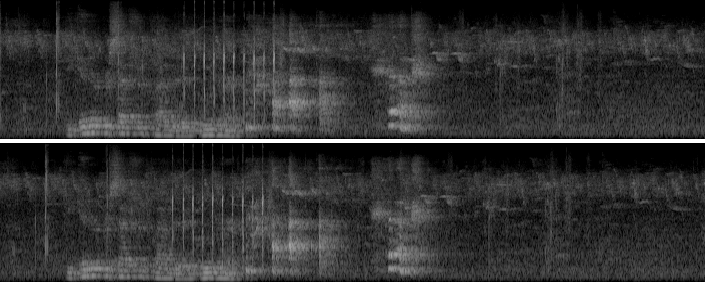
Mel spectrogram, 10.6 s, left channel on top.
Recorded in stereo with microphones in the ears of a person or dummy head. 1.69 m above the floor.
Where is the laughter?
60° right (ahead or behind), 0.6 m.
